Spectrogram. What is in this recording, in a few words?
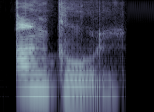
"uncool", Indian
